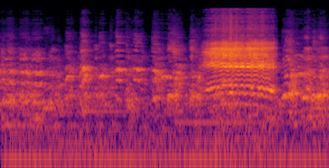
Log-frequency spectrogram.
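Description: A woman imitating a goat: one loud, wavering bleat about three seconds in, lasting about a second, with laughter before it.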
